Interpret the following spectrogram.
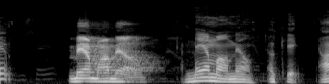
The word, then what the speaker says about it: Mamaw: So it's It's not it's Mama. Is that how you say it? Mamaw.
